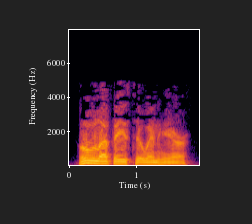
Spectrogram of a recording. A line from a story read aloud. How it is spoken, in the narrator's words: he roared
